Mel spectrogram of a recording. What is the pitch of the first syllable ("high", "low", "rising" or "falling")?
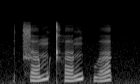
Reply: rising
